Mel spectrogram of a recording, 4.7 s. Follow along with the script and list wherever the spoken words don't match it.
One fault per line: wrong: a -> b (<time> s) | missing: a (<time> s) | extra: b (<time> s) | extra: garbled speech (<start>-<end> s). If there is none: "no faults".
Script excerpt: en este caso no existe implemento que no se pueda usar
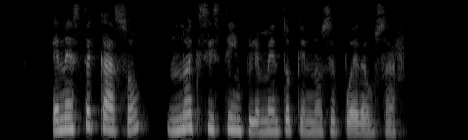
no faults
